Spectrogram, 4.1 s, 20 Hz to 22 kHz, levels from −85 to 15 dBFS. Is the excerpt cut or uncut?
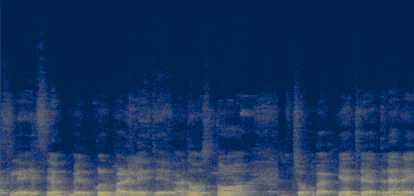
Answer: cut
